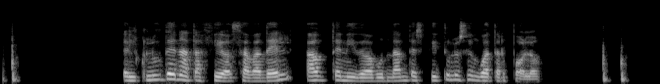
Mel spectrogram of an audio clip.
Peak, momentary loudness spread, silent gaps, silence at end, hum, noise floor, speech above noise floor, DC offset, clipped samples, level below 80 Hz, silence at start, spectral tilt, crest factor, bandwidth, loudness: -4 dBFS; 16 LU; 5.86-6.01 s; 0.35 s; none; under -90 dBFS; over 68 dB; under 0.1%; under 0.1%; -66 dBFS; 0.1 s; -5.5 dB/octave; 20 dB; 7.8 kHz; -22 LUFS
